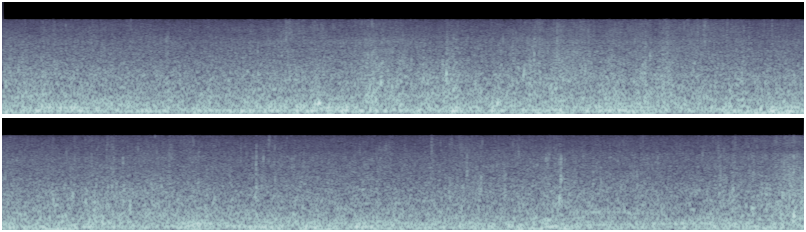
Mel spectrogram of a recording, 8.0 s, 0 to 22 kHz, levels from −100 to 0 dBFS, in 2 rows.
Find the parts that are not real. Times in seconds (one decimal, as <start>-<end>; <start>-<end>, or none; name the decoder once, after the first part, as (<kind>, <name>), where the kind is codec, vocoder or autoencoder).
none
